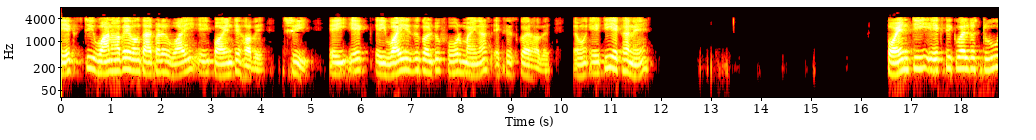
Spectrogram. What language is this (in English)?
Bangla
